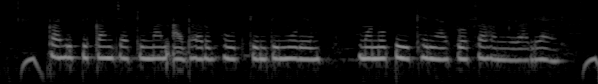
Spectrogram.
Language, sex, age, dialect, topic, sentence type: Marathi, female, 18-24, Varhadi, agriculture, statement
